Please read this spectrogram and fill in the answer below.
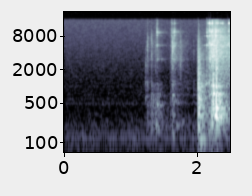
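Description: Near silence, then a few faint clicks and rattles over about half a second near the end as a barbell loaded with bumper plates is pulled off the floor in a power clean.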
